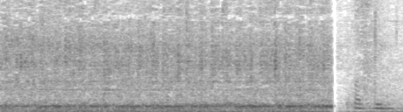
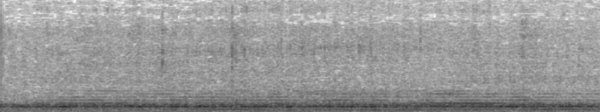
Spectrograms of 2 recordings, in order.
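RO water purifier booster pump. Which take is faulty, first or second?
second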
